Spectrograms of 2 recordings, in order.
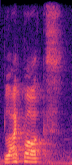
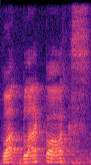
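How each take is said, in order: First: Shouting. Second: Very slow, spelling it out; slow and deliberate. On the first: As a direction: shout it across the room. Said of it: "don't have to shout". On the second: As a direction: drag each word. Repeated slowly after shout remark. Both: Real, not acted.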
